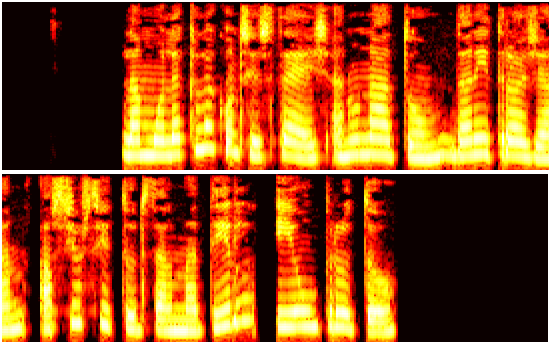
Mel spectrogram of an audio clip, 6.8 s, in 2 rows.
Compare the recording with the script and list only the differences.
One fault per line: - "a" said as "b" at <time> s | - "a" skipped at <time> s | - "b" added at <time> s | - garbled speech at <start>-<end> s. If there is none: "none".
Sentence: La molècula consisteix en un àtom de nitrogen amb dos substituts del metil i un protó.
- "amb" skipped at 3.5 s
